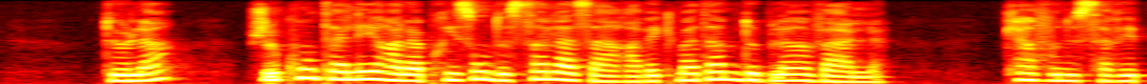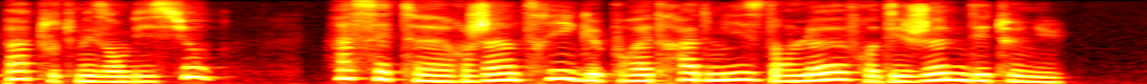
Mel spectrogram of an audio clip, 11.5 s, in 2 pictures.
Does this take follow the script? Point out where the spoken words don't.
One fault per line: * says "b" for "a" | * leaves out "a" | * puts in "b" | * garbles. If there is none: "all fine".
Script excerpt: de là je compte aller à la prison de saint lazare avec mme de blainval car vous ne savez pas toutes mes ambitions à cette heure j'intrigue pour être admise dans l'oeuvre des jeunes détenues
all fine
